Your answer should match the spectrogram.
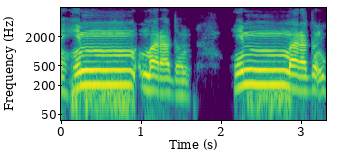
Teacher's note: میم ساکن کے بعد میم متحرک دونوں ملتے ہیں تو آپ نے اس کا ادغام 2 سیکنڈ تک غنہ کرنا ہے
